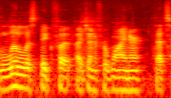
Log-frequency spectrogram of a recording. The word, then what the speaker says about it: Weiner: chose is the littlest Big Foot by Jennifer whiner that's how you pronounce it and a frequently asked questions on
